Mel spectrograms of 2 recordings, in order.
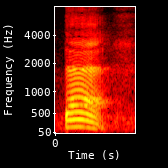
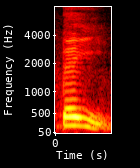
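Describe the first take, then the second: First: The vowel is a plain open 'a'. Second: The vowel glides toward 'i' with a closed mouth. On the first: The speaker calls it right. "mesti buka dulu" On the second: The speaker calls it wrong. "kita suka baca ataina tai. Kita tak buka mulut"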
